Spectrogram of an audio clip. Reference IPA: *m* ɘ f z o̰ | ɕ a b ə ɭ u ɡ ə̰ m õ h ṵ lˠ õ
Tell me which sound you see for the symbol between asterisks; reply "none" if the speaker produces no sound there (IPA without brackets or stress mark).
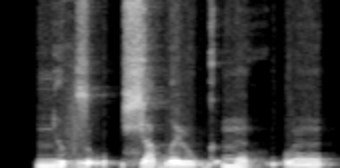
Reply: ɲ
